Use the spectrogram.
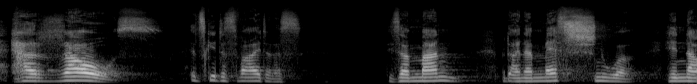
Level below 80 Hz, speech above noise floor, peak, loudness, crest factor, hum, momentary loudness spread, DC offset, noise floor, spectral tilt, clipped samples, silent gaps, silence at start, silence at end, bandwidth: -80 dBFS; 48 dB; -8 dBFS; -26 LUFS; 20 dB; none; 20 LU; under 0.1%; -74 dBFS; -3 dB/octave; under 0.1%; none; 0 s; 0 s; 16 kHz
